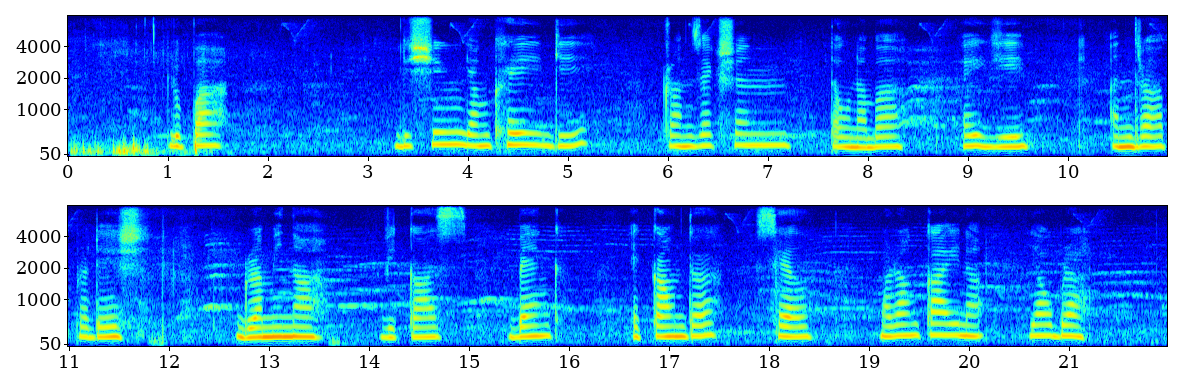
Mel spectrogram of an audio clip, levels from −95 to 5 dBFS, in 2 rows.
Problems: background sounds at intervals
